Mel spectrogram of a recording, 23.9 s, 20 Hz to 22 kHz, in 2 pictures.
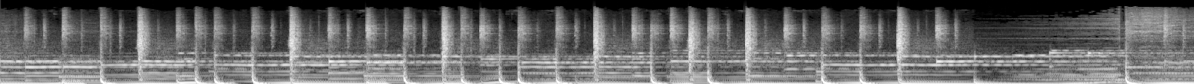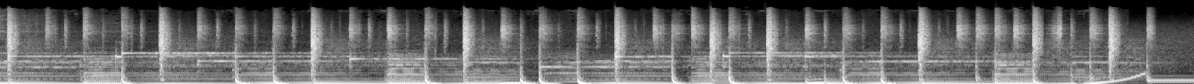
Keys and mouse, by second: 0.1 shift+click, 2.4 ctrl+alt+click, 8.0 f, 9.1 alt+click, 10.5 ctrl+click, 11.4 ctrl+i, 13.1 f, 14.0 ctrl+click, 15.8 alt+click, 16.7 f, 17.9 ctrl+alt+click, 18.9 f, 19.8 ctrl+click.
